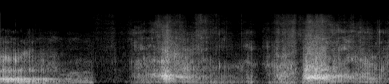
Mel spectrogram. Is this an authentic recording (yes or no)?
no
